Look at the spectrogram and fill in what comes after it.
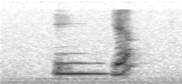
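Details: Pet cat meowing indoors: a steady, level drawn-out tone followed by a brief, sharper rising note, with no other sounds.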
